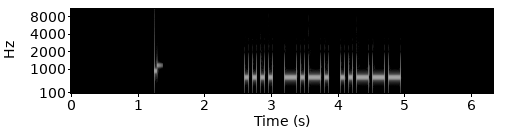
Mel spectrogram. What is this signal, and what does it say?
Morse code, heard as a keyed tone, about 20 wpm, 700 Hz. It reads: HC2
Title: Callsign Prefixes for Top 100 DXCC - 20wpm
